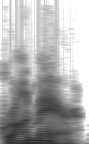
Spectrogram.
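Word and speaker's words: grand-mère: often seen as wise and experienced grandmother is grare pronounced gr May grandmothers are known for their warmth and kindness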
